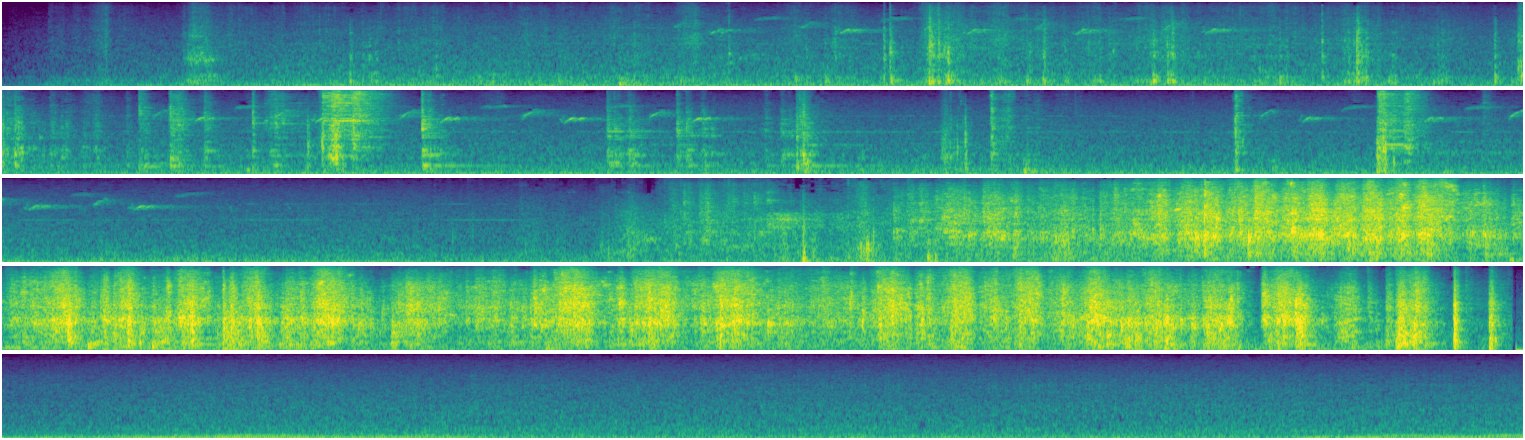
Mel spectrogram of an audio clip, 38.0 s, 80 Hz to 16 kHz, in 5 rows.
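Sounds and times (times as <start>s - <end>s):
outdoor background noise: 0.0s - 38.0s
sharp clicks and knocks: 18.6s - 30.4s.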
